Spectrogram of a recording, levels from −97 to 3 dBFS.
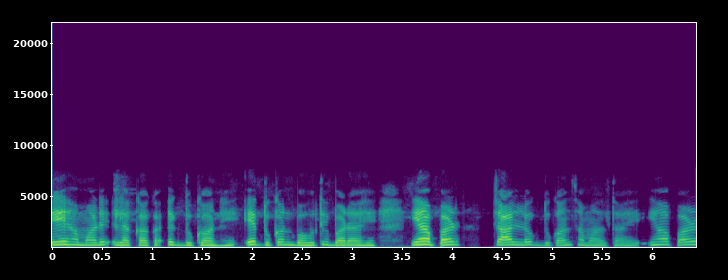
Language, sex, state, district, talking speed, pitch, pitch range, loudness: Hindi, female, Bihar, Darbhanga, 215 wpm, 245 Hz, 225-270 Hz, -19 LUFS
